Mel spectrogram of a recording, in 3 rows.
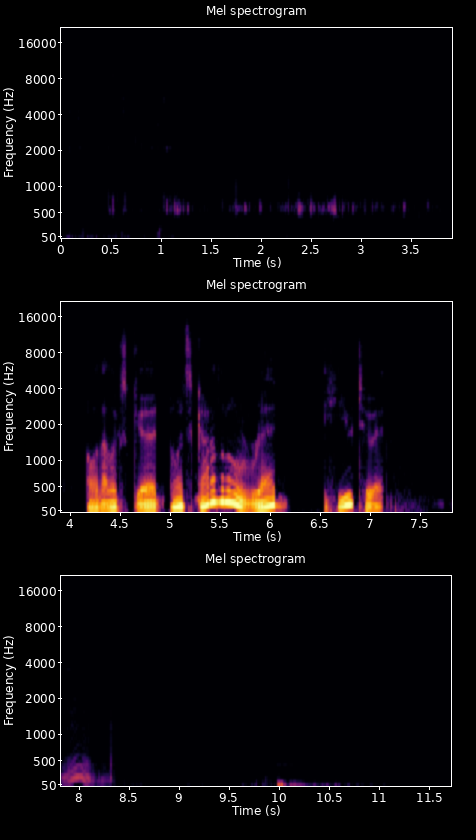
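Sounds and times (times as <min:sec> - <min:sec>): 
beer pouring into a glass with gurgling and fizzing: 0:00.0 - 0:04.3
speech: 0:04.2 - 0:07.2.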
